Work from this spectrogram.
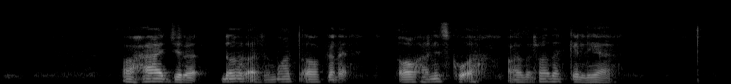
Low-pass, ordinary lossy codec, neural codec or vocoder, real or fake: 7.2 kHz; none; codec, 16 kHz, 1.1 kbps, Voila-Tokenizer; fake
